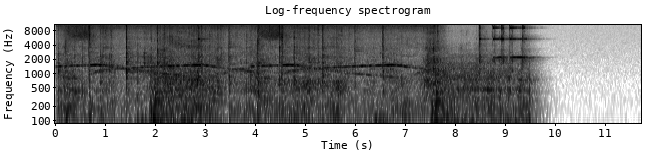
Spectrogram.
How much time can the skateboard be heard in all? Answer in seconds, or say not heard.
8 s.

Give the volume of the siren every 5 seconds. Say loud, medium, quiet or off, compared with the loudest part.
loud, loud, off.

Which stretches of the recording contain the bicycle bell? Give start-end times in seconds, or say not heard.
1.9-3.0, 7.5-9.5.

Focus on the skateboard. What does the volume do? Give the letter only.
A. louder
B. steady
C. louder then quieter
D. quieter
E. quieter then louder
D.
